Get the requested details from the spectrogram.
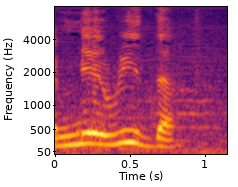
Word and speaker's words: Merida: Tá, o cabelo da Merida, eu fui atrás para ver a pronúncia, pelo menos em inglês, né? É Merida.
